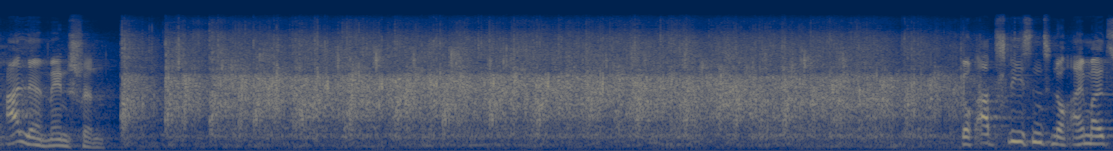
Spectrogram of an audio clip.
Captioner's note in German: Allgemeiner Beifall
